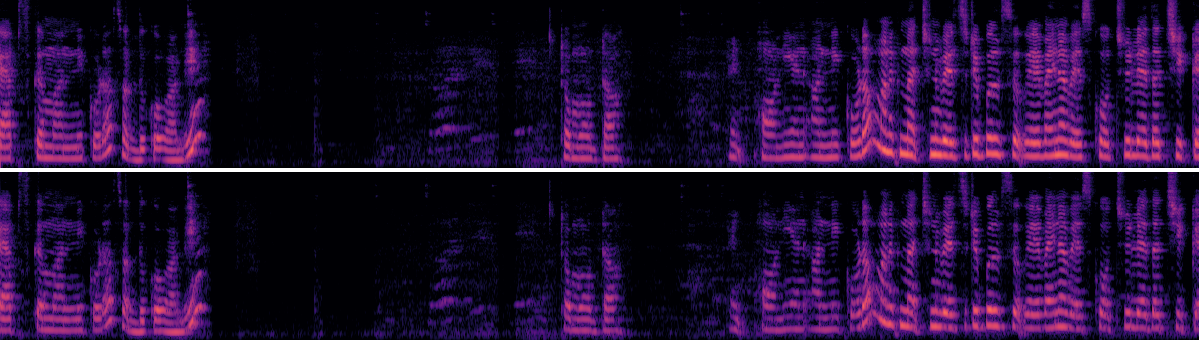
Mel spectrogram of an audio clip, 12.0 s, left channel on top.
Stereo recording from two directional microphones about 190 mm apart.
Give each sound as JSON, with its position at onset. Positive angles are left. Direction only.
{"t": 0.1, "sound": "a woman's voice", "side_deg": 45}
{"t": 5.6, "sound": "a woman's voice", "side_deg": 45}
{"t": 7.6, "sound": "a woman's voice", "side_deg": 50}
